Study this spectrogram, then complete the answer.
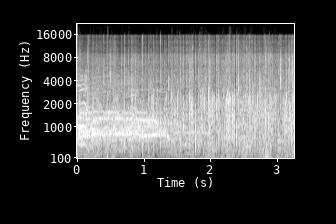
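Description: An audience applauds after a festival session with Sudhir Mishra and Manoj Bajpayee, dense, loud clapping with some cheering that runs steadily and then thins into scattered claps.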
